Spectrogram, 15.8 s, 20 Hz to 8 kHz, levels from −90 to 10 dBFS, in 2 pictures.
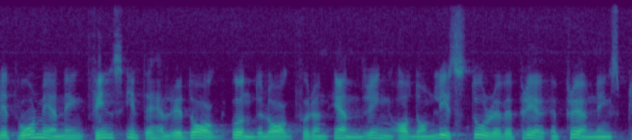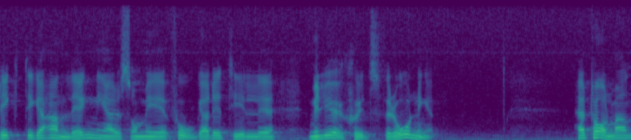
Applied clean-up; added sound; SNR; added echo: none; none; none; none.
